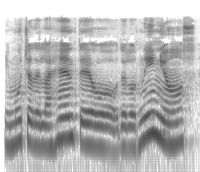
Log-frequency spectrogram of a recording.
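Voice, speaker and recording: Slow, halting Nuyorican woman. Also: lowish voice, a little mellow. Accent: New York Puerto Rican. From New York, United States. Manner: halting Spanish, searching for words, slipping into English. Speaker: author being interviewed. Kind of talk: reflective personal interview in casual Spanglish.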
